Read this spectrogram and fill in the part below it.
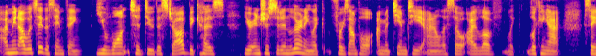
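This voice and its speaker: A woman's voice: low-pitched, dry recording, studio quality. A woman in her twenties from Hong Kong, working as an analyst, answering interview questions thoughtfully with frequent fillers.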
